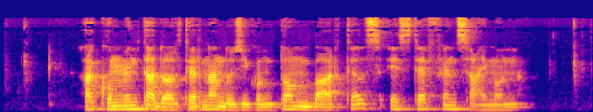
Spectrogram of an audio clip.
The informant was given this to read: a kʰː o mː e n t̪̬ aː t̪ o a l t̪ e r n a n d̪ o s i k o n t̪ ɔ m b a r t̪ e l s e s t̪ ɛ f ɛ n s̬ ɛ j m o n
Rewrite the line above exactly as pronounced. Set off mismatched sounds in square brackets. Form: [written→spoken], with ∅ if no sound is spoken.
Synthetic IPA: a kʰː o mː e n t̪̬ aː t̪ o a l t̪ e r n a n d̪ o s i k o n t̪ ɔ m b a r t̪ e l s e s t̪ ɛ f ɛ n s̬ [ɛ→a] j m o n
